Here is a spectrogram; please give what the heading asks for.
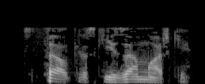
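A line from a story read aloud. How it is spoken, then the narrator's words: Muttered through teeth. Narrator (Russian): процедил Палыч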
